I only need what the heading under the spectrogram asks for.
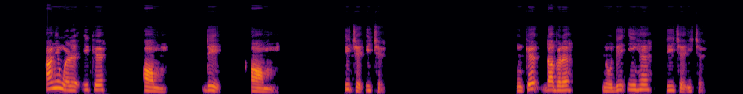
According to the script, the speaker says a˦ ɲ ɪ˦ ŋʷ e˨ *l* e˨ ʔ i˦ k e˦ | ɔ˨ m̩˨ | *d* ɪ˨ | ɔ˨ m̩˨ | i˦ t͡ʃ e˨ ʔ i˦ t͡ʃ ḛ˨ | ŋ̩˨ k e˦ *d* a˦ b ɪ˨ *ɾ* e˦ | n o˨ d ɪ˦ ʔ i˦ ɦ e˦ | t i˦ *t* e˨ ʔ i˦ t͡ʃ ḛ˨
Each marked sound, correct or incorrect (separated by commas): incorrect, correct, correct, correct, incorrect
